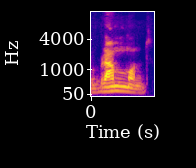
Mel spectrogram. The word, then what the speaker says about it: ব্রাহ্মণ: নিচের দিকে সোজা টান ব্রাহ্মণ তো এখানে দেখো এটাকে ভাঙলে পাবা হচ্ছে হ যোগ ম কিন্তু উচ্চারিত রূপটা হচ্ছে ম যোগ হ ব্রাহ্মণে তুমি আগে কি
